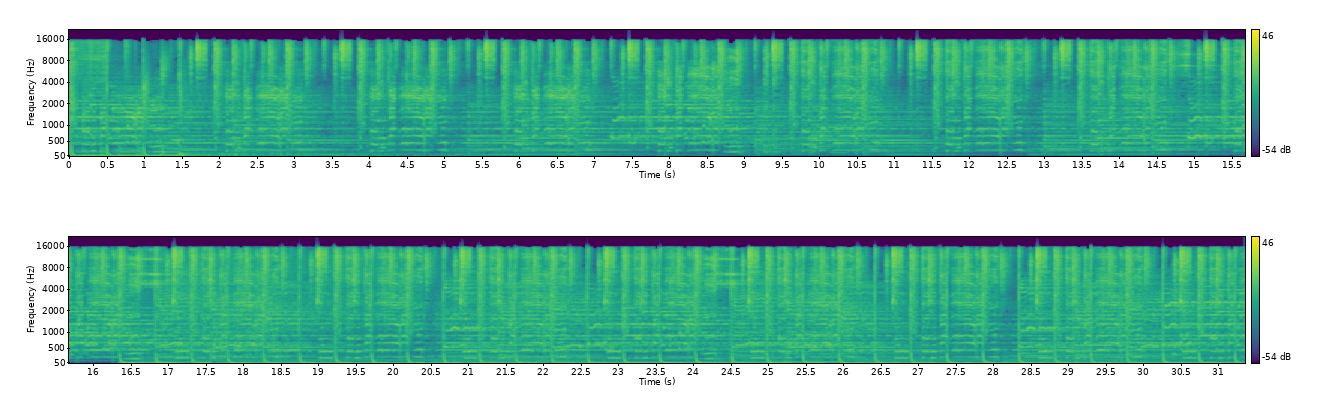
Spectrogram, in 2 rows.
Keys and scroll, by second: 3.5 3, 6.7 Return, 10.1 Escape, 27.9 Escape.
